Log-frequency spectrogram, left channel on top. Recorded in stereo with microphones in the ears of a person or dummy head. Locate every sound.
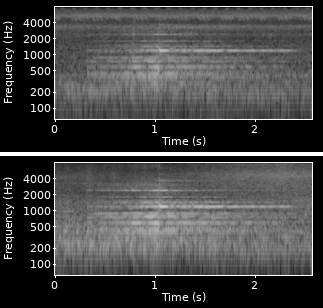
0.3 s a whoosh: 25° right (ahead or behind), 0.6 m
